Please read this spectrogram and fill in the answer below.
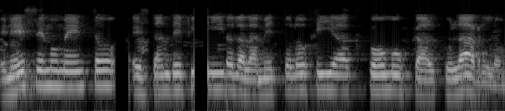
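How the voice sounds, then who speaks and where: With a non-native accent and a fairly high pitch, a man talks at a fairly slow pace with ordinary pitch variation, very even loudness and hardly any pauses. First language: not Spanish (speaking Spanish). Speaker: environmental consultant. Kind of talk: webinar Q&A. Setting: online webinar. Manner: halting.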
